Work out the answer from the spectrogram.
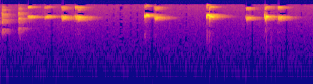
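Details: Fischer's lovebirds of a mutation colour form: a fast run of four or five high, piercing tweets, then single and paired shrill chirps spaced irregularly across a few seconds.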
